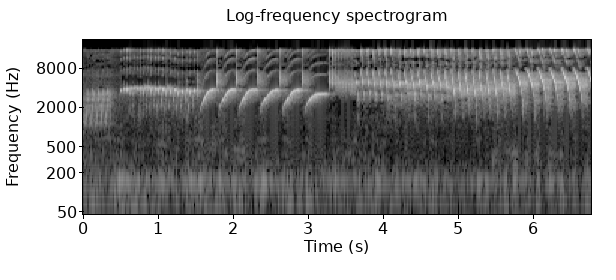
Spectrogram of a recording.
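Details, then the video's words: Canary song meant to make other canaries answer: a short buzzy note, a high trill, a series of rising swept whistles about three per second, then a fast rattling trill of rapid notes. "PANCINGAN KENARI.. KENARI MALAS LANGSUNG NYAUT"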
